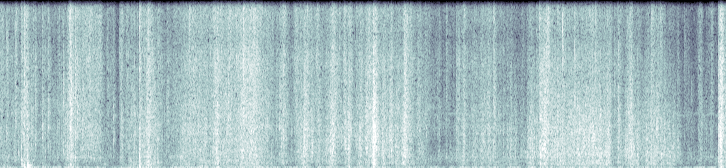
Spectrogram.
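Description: Potting mix pouring from a plastic bag into a plastic tote, a steady hissing rush through the middle, with the bag crinkling and a few knocks from handling the pots and tote.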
